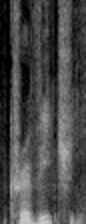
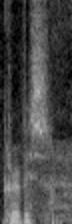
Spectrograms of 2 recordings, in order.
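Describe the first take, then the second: First: It is said in a mock Italian accent. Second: It is said in a plain English accent.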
